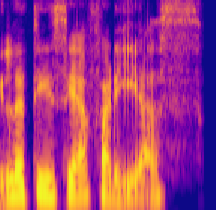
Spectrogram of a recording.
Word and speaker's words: Leticia Farias: So, can you pronounce it for me again, please? Absolutely. Leticia Faras.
